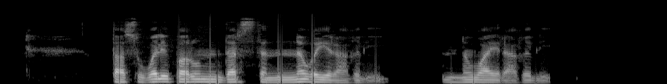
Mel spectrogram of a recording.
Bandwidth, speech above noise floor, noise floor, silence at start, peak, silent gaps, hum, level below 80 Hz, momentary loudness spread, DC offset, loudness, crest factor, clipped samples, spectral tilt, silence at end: 10.5 kHz; 27 dB; -51 dBFS; 0.25 s; -6 dBFS; 1.01-1.12 s, 3.98-4.40 s; none; -54 dBFS; 18 LU; under 0.1%; -25 LUFS; 20 dB; under 0.1%; -6 dB/octave; 1.2 s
